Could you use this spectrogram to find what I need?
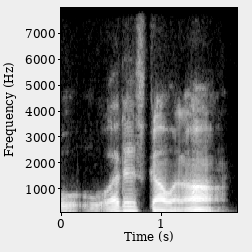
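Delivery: slow, confused, baffled, stammering. Retelling how a confused person sounded: imitating a high, confused voice. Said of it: "his voice got so high".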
